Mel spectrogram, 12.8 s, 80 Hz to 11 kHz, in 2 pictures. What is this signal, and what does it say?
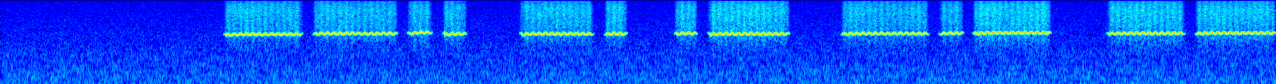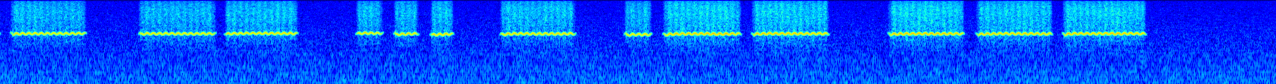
Morse code (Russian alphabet), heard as a whistle, hand-sent with a straight key, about 14 wpm. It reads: ЗНАКОМСТВО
